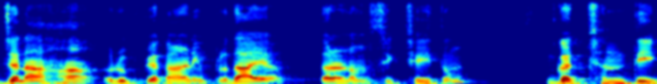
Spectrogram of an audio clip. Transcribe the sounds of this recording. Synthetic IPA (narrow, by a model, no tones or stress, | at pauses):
d͡ʒɐnaːɦɐɾupjɐkaːɳ̃ipɾɐd̪aːjɐ | t̪ɐɾɐɳɐmʃik̚ʃʰɐjt̪um | ɡɐtːt͡ʃʰɐnt̪i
